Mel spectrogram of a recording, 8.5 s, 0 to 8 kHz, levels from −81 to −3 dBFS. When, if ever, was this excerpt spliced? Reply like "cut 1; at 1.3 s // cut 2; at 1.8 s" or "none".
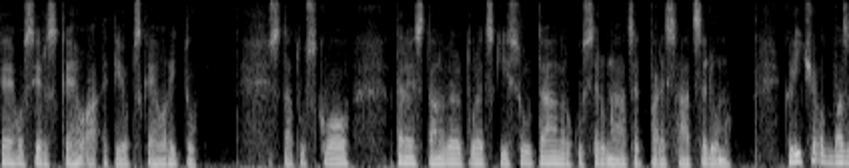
cut 1; at 2.7 s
